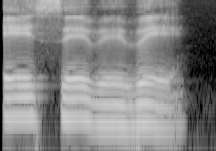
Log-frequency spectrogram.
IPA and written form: 'e.se βe'βe (ese bebé)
